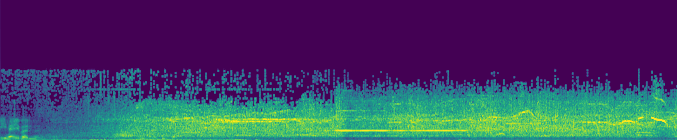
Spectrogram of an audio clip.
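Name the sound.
concert recording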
